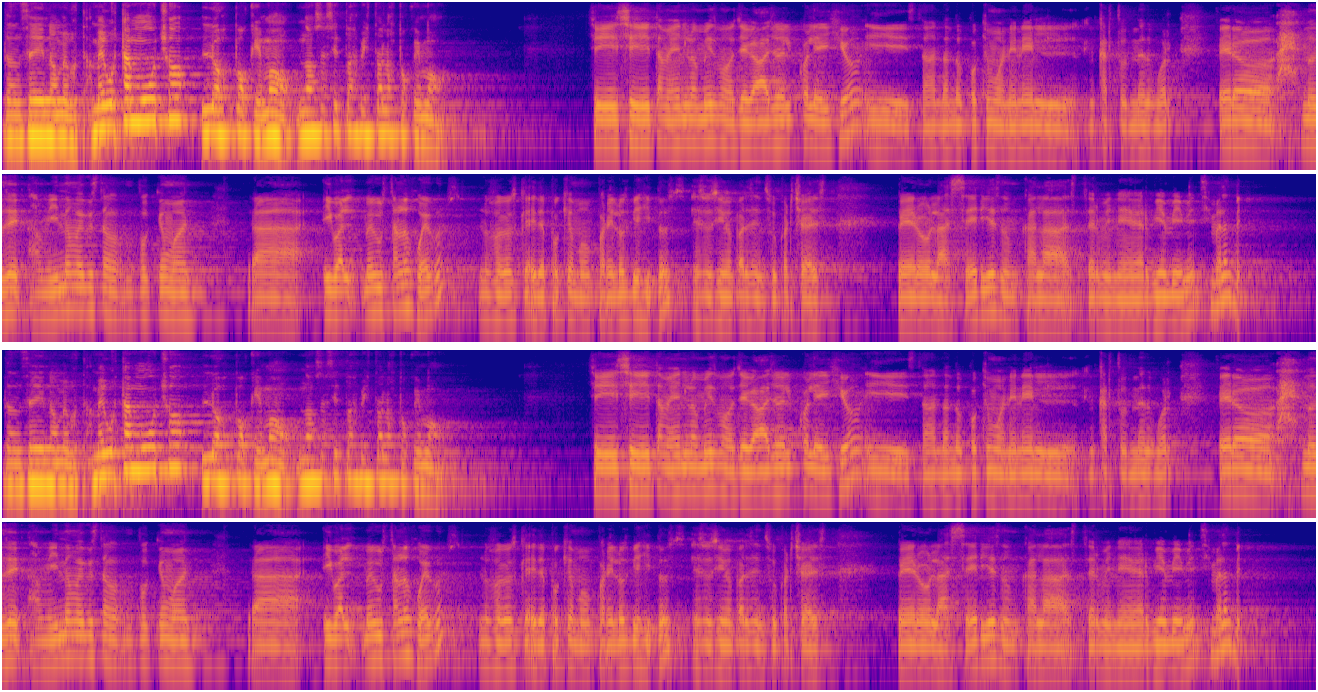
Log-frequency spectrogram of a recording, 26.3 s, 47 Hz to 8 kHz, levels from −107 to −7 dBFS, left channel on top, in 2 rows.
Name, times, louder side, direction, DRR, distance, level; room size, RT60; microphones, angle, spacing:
voice 1, 0.0-4.5, left 3 dB, 60° left, 14 dB, 0.5 m, -28 dB
voice 2, 5.9-15.4 15.6-21.8 22.1-25.5, equal, 5° left, 10 dB, 0.5 m, -38 dB
30.0 x 17.0 x 6.5 m, 2.3 s
head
